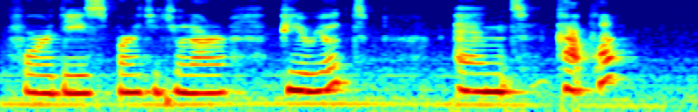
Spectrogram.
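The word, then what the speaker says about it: Capua: um we are talking about I will be using the Italian pronunciation which um is the original one and I think it's the most authentic one. So we're talking about Veo, Tarquinia, Kum and Capwa.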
